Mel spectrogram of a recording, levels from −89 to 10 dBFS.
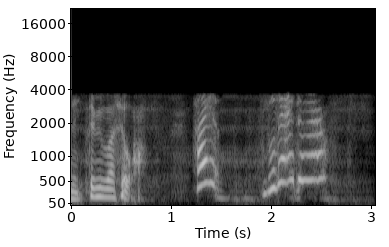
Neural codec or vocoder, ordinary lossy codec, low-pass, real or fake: autoencoder, 44.1 kHz, a latent of 192 numbers a frame, MeloTTS; none; 3.6 kHz; fake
